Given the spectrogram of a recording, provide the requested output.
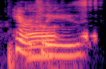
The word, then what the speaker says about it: Heracles: His name is Hercuad. Heracles. We have been saying his name wrong.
